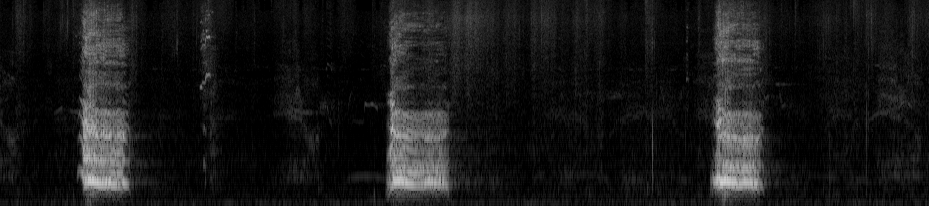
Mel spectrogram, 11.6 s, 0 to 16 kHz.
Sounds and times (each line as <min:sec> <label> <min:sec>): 0:00.0 others small dogs are following 0:03.1
0:01.0 Dogs barking 0:01.7
0:04.2 others small dogs are following 0:11.6
0:04.8 Dogs barking 0:05.8
0:08.9 Dogs barking 0:09.7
